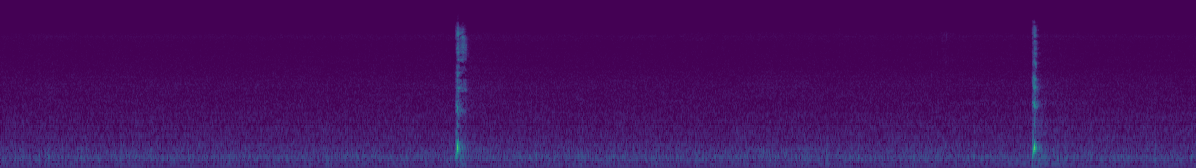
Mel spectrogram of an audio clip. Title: Hiccups (audio only)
